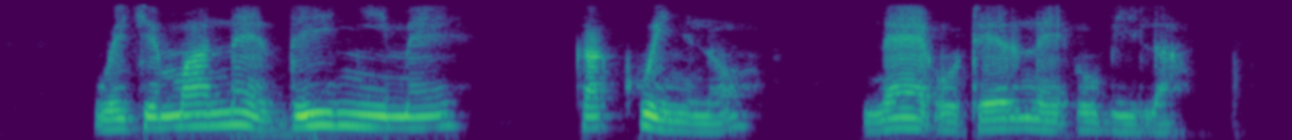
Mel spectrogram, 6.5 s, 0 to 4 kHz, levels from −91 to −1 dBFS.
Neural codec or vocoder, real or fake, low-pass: none; real; 3.6 kHz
